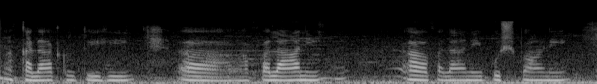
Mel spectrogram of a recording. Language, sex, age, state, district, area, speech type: Sanskrit, female, 30-45, Karnataka, Dharwad, urban, spontaneous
